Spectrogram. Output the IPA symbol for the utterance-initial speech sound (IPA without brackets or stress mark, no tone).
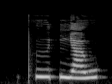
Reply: pʰ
